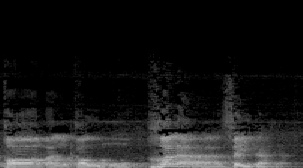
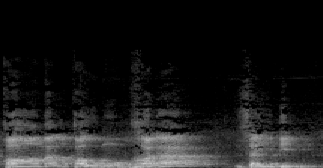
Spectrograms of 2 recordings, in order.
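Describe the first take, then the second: First: The last word ends with an 'an' sound. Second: The last word ends with an 'in' sound. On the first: The noun is in the accusative case. "kita nasabkan" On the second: The noun is in the genitive case. "Kalau yang dijarkan"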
